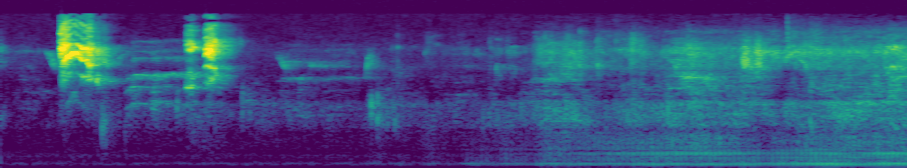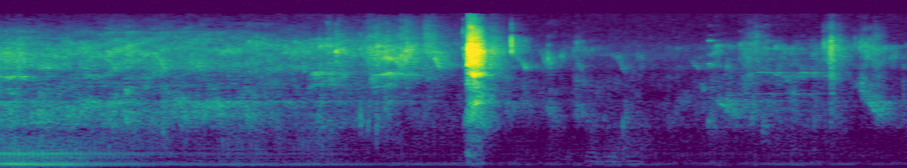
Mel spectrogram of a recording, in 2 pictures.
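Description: Leaves and branches rustle as monkeys clamber in a tree.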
